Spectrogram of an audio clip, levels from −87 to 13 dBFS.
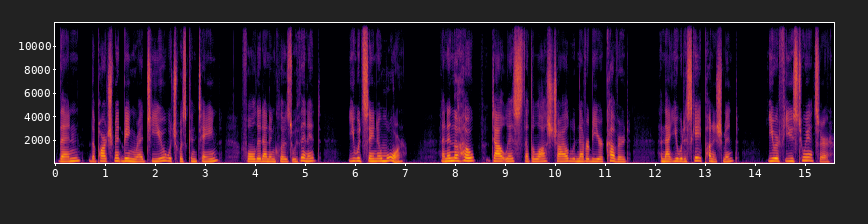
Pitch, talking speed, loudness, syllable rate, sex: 215 Hz, 165 wpm, -18 LUFS, 4.9 syllables/s, female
